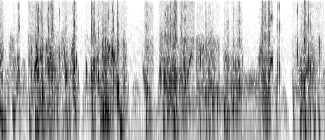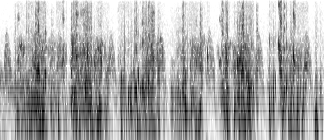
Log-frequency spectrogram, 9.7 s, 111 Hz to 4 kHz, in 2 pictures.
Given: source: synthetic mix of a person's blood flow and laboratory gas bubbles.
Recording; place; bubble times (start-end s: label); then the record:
Doppler ultrasound of blood flow; subclavian vein
0.00-0.32 s: bubbles
0.41-1.18 s: bubbles
1.25-1.91 s: bubbles
2.12-2.31 s: bubbles
2.37-3.29 s: bubbles
3.32-3.65 s: bubbles
3.85-4.23 s: bubbles
4.37-4.83 s: bubbles
5.06-6.54 s: bubbles
6.62-7.34 s: bubbles
7.41-8.02 s: bubbles
8.11-8.77 s: bubbles
8.87-9.51 s: bubbles
9.56-9.75 s: bubbles
From the record:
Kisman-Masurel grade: 444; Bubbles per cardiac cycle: continuous sound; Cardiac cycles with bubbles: 100%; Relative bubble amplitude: maximal (0.775 to 0.999); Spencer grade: 4 (maximum detectable bubble signal sounding continuously throughout systole and diastole of every cardiac period, and overriding the amplitude of the normal cardiac signals); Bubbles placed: anywhere in the cardiac cycle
